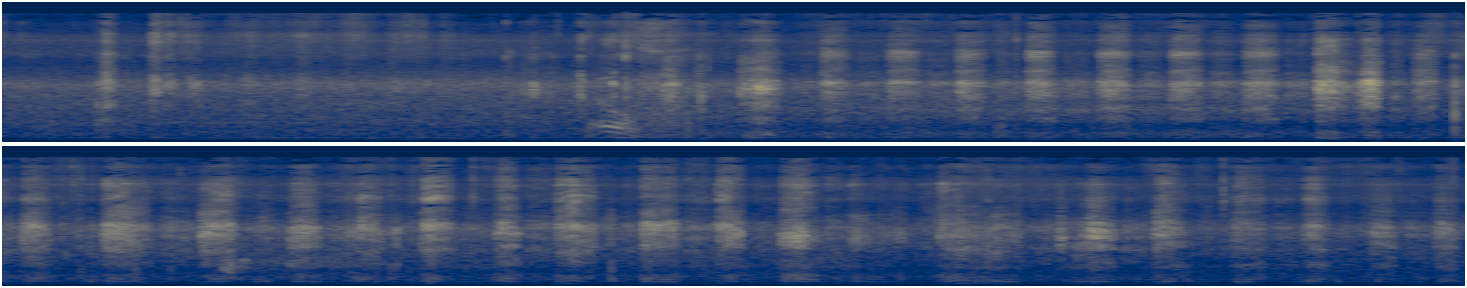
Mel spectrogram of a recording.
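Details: Rhythmic panting from Bruno, a pet Jack staff dog, in quick regular breathy bursts that grow stronger after the first few seconds, with brief human voice near the start.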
